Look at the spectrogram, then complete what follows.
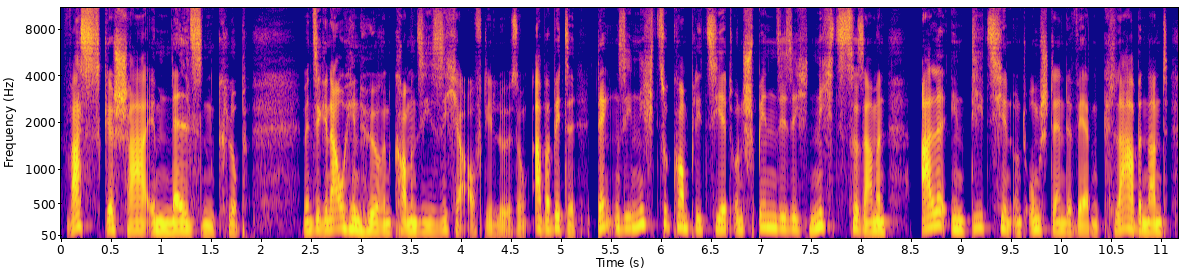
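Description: A male podcast host with a medium-pitched voice in a very dry studio. He narrates a scripted introduction in a conversational, playful way and speaks straight to the listener. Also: fairly bright tone, no room sound. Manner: playful, directly addressing listeners.

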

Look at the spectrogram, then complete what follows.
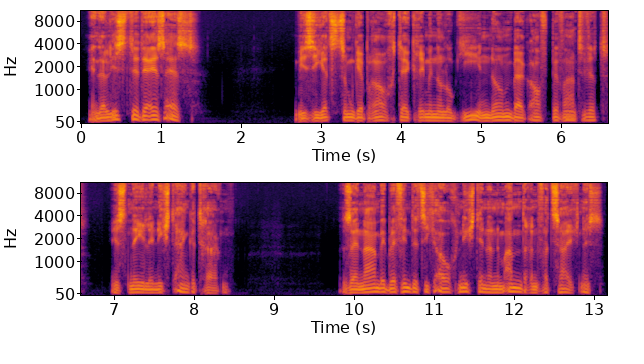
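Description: An actor in a radio crime drama playing a giant, scarred, world-weary survivor who speaks in grand, bitterly ironic phrases. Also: male voice, low voice, vocal fry, dry recording, studio quality, heavily acted. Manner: grandiose, bitterly ironic, slow rhetorical delivery.

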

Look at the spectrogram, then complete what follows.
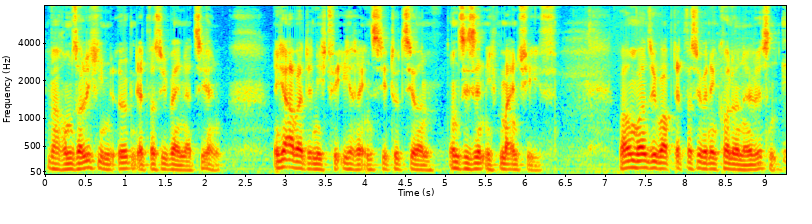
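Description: A man's voice: low voice, a little fast, a little mellow. A man playing a wry, hard-boiled private detective in a noir radio play, with a dry, sardonic delivery. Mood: defiant, dry. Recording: music under the voice. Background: music.

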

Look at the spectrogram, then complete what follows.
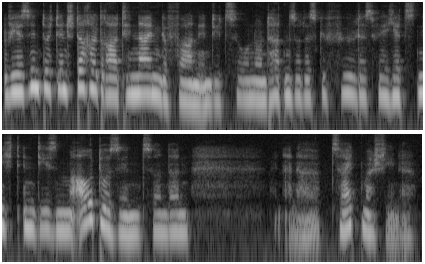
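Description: Husky, low-voiced female witness. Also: moderate pace. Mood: reflective. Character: witness recalling a journey into a forbidden zone. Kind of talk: radio drama, spoken eyewitness account.

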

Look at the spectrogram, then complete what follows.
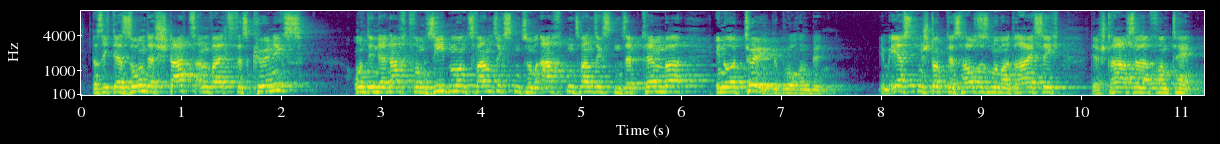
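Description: High-voiced, brazen young defendant. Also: male voice, fairly bright tone. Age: young adult. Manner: self-assured, deliberate, provocative. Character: brazen young defendant, defiant illegitimate son. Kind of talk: German radio drama acting. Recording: roomy, reverberant courtroom sound.

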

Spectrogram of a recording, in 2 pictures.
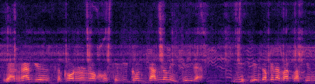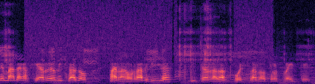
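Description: Radio drama villain: contemptuous 1930s propaganda general, high-pitched, muffled vintage broadcast. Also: male voice. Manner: boastful, contemptuous. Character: gloating, scornful fascist general broadcasting propaganda. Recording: dull old radio sound with music.

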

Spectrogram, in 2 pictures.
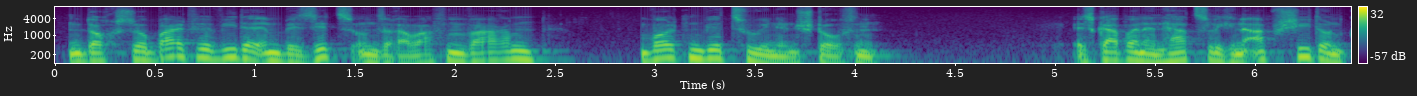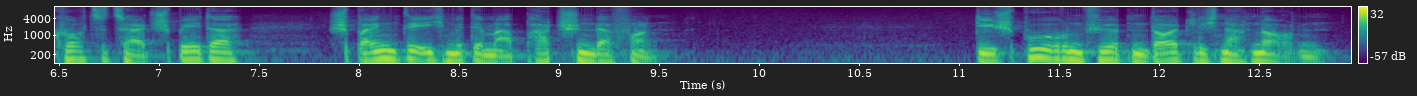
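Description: An actor as a composed western adventurer, telling his own story in a German radio play with measured narration. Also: mid-range voice, animated, a little mellow, breathy edge. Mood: composed, narrating. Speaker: first-person narrator.

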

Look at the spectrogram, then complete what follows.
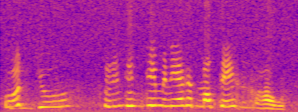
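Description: A woman's voice: expressive, fairly quick. A woman voicing squabbling, stubborn, whiny little boys in a radio drama. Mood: whining, clamouring. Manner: shrill, stammering, whining. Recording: muffled, noisy old radio recording.

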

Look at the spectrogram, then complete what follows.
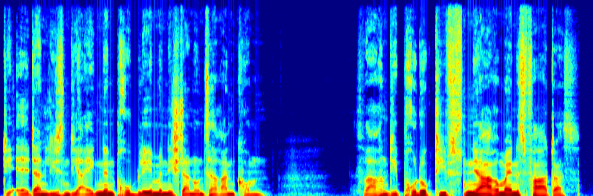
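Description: Man playing grown son, calm, reflective, measured radio narration, medium pitch, dry acoustic. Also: dry recording, lightly acted. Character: writer's grown son, calmly looking back on childhood. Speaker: actor in a radio play.

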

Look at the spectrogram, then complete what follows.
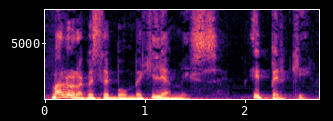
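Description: A man's voice: medium pitch, big pitch swings, normal speed, natural voice. An actor playing a plain-spoken left-wing worker who recalls the past in a colloquial theatrical monologue, putting questions to his listeners. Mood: bitter, questioning. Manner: conversational, rhetorical questions to listeners. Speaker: narrator of radio drama.

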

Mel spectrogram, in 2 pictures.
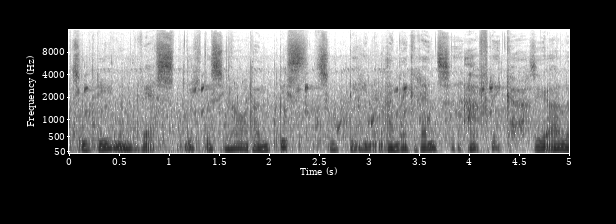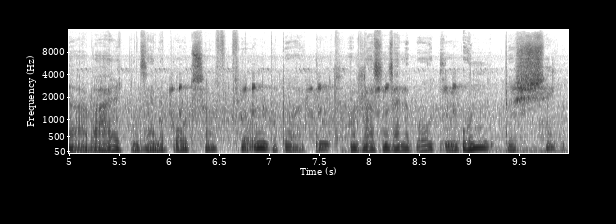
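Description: An actor playing a solemn chronicler in a biblical radio drama, reciting in a measured, incantatory way. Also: male voice, lowish voice, lively intonation, creaky, background noise. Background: loud music.

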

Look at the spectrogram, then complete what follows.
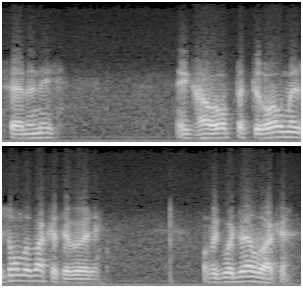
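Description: Actor as moody guy in a radio play, rough husky voice, kinda philosophical and understated. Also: medium pitch, normal speed, muffled recording, lightly acted. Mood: musing. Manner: musing, understated, dryly wry. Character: brooding, philosophical man named Paul, haunted by dreams. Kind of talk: Dutch radio drama acting, naturalistic dialogue.

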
